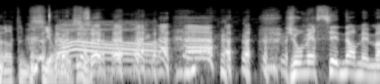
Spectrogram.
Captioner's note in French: rires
